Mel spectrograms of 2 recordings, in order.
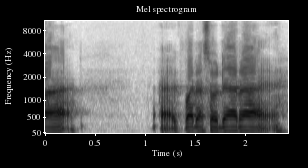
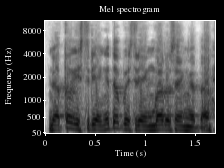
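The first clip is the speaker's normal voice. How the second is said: quick laughing aside; much faster than usual. Real, not acted. Preacher jokes about the wife.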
